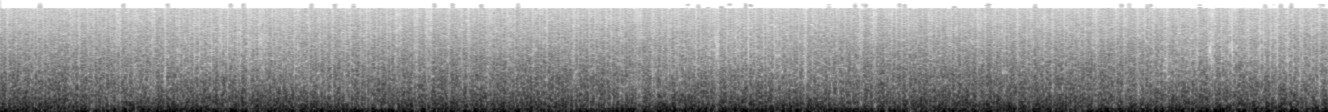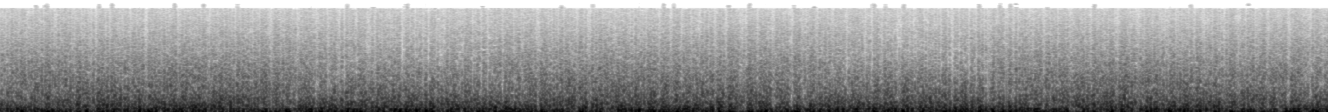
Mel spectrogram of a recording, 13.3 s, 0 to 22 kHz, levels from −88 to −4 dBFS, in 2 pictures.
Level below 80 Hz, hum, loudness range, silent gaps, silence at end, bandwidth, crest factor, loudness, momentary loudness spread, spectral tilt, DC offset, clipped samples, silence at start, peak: -14 dBFS; none; 0 LU; none; 0 s; 13.5 kHz; 10 dB; -15 LUFS; 2 LU; -8 dB/octave; 10%; 0.2%; 0 s; 0 dBFS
